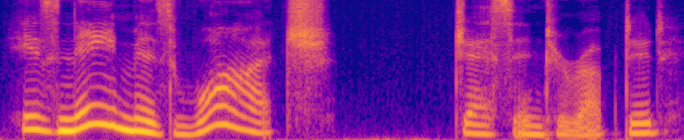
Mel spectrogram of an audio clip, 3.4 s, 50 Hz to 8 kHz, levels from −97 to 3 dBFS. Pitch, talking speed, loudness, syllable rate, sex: 245 Hz, 105 wpm, -16 LUFS, 3.3 syllables/s, female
